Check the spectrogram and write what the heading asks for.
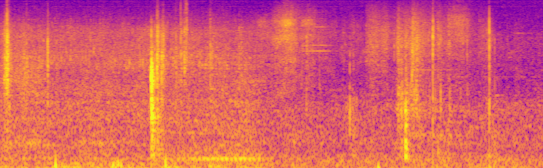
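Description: Footsteps and rustling foliage as someone walks through a garden, heard as a few scattered sharp crunches over a quiet outdoor hiss, with a brief low hum about a third of the way through.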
